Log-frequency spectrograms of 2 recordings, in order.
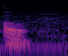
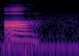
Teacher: In Ashkenazi Hebrew, when we read a comets, it's always o, but which is different than patach, ah.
